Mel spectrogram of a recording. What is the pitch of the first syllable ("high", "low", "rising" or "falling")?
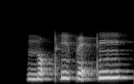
low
